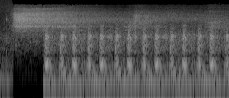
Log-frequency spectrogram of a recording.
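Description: steam locomotive hissing

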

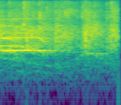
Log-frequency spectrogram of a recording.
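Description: audience applause and cheering

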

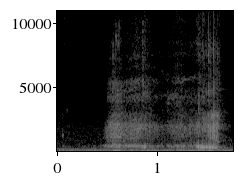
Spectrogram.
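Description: sipping coffee

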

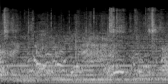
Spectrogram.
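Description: dog barking and whimpering

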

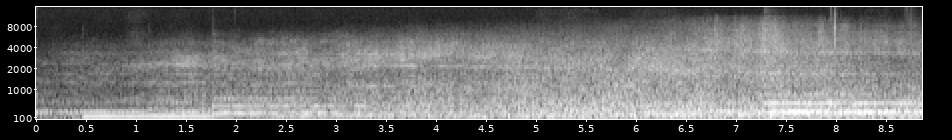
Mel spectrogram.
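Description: airplane flying overhead

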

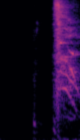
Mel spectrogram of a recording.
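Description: sneeze

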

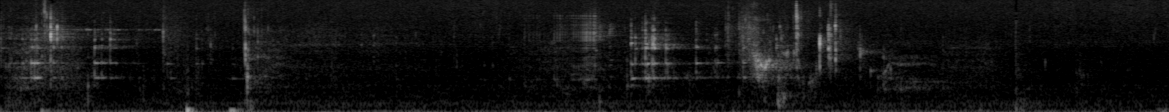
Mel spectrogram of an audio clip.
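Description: ice cubes clinking

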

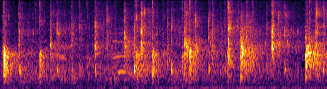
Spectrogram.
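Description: audience clapping

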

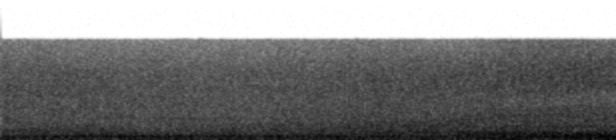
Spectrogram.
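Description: flowing creek water

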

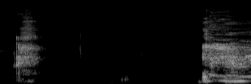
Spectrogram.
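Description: cough and throat clearing

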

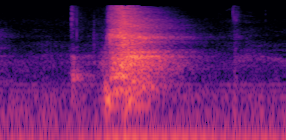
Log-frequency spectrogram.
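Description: sneeze

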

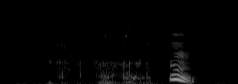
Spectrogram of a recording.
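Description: sipping coffee

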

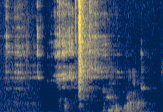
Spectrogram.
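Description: wine glasses clinking

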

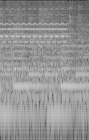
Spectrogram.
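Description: school bell ringing

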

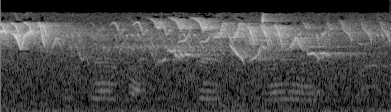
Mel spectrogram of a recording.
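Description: american robin song

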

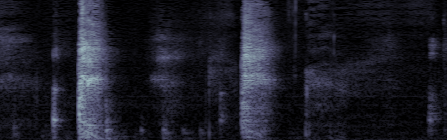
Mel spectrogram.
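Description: repeated sneezing

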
